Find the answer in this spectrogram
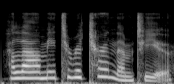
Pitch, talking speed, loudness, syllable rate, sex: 270 Hz, 240 wpm, -15 LUFS, 5.9 syllables/s, female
